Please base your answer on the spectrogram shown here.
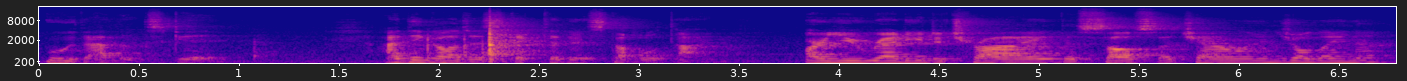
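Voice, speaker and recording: A man's voice: medium pitch, flat delivery, normal speed. A man co-hosting a food challenge, chatting casually in a playful, jokey way. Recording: echoey room, faint background noise.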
